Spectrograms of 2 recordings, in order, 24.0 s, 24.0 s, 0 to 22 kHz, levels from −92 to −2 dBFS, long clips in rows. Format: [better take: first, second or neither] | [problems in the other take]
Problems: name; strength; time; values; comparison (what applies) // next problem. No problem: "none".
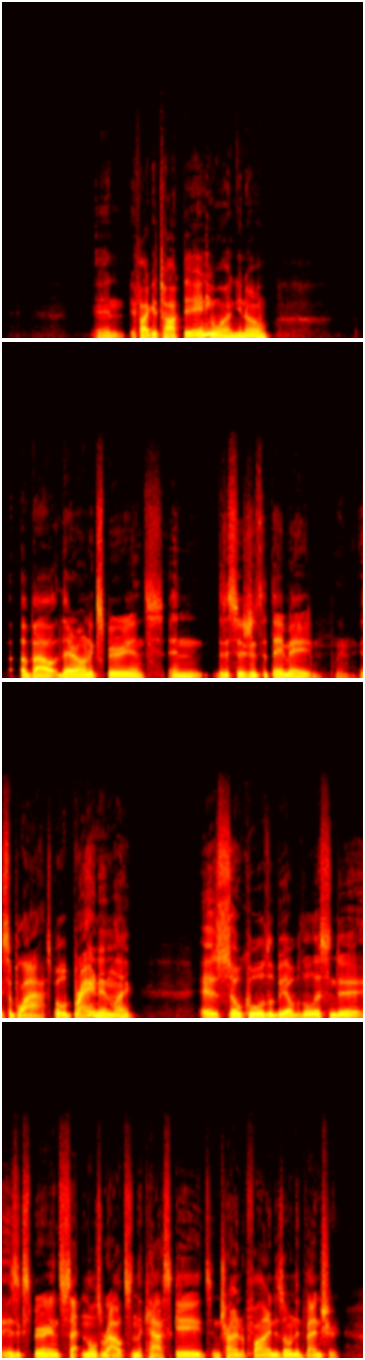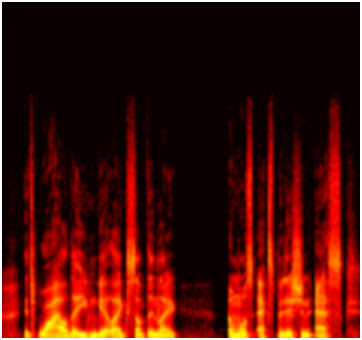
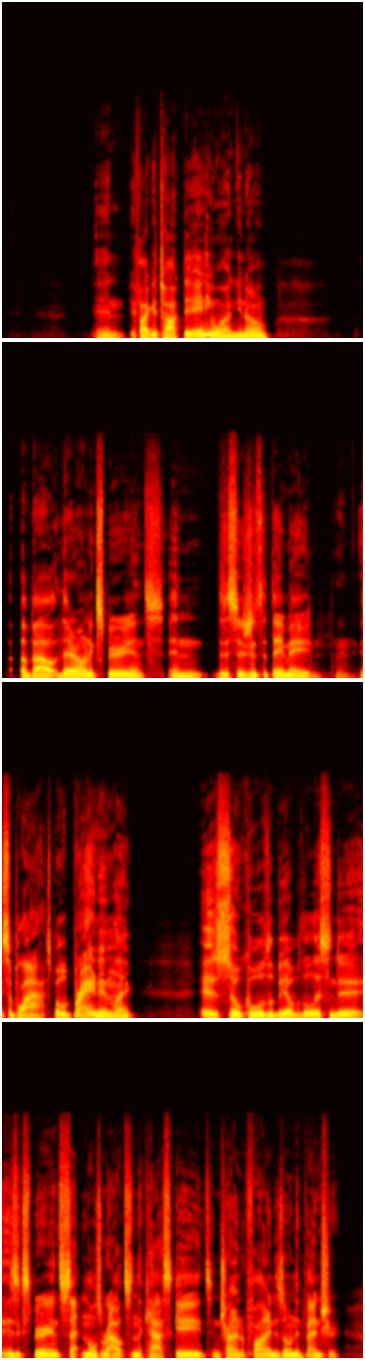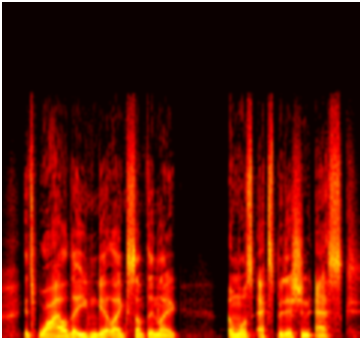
second | muffled; slightly; fading above 4 kHz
